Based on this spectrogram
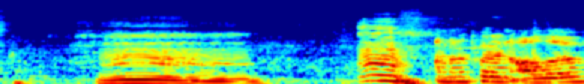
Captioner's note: groaning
